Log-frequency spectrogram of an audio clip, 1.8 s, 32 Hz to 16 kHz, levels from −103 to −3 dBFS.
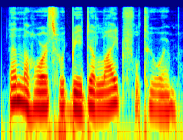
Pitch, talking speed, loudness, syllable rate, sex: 135 Hz, 260 wpm, -15 LUFS, 6.7 syllables/s, female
